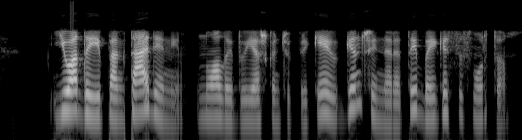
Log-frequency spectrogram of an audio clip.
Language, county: Lithuanian, Marijampolė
